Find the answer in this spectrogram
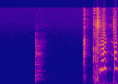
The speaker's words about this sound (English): Asking me for a lovely fart.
